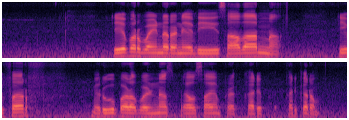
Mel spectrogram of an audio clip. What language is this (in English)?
Telugu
